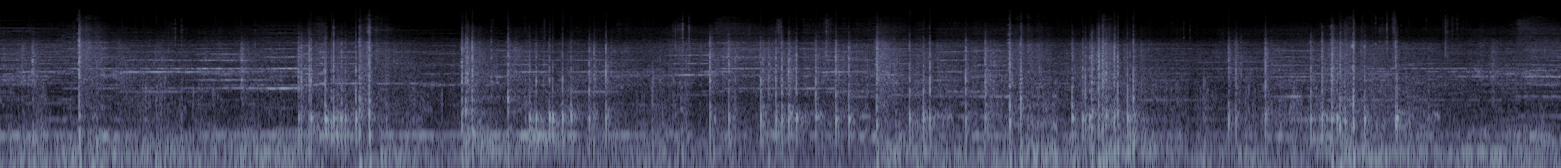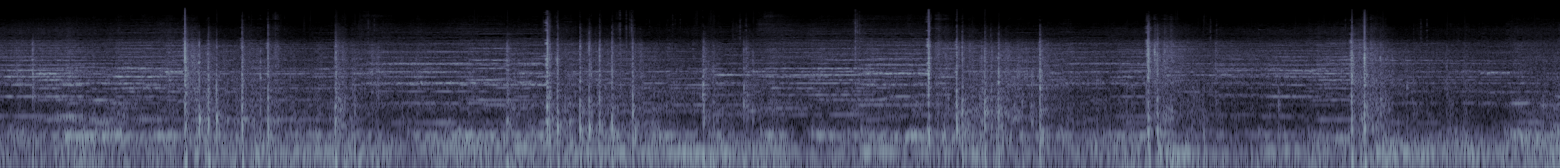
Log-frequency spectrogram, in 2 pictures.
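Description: Aerial firework shells bursting in a steady run of sharp bangs, roughly one a second, with loud music playing underneath throughout.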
